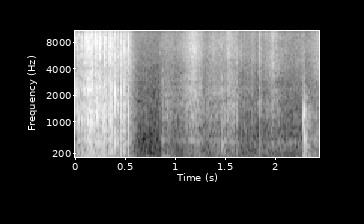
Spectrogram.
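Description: A tarot deck being shuffled: one dense rattle of cards lasting about half a second at the start, then a few faint card taps.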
